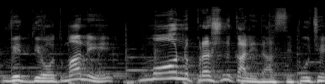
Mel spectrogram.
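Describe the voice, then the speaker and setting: A man's voice with very wide pitch swings over music in the background. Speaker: radio presenter. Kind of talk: radio storytelling narration.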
